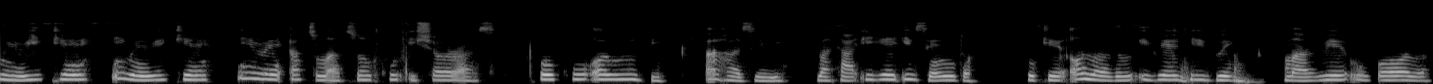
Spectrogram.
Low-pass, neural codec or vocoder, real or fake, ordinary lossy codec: 7.2 kHz; codec, 16 kHz, 2 kbps, FreqCodec, larger model; fake; none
